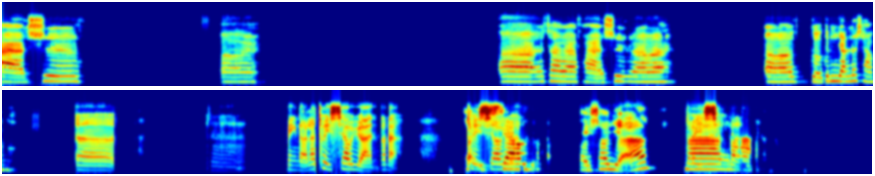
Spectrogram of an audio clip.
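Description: A woman speaks calmly and clearly, heard through an online call.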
